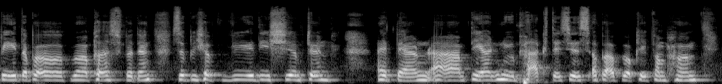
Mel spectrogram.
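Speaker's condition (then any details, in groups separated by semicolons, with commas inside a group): Deafness; deaf since childhood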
